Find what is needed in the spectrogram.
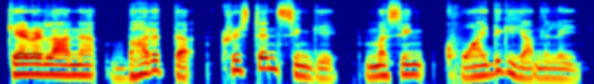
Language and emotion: Manipuri, neutral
